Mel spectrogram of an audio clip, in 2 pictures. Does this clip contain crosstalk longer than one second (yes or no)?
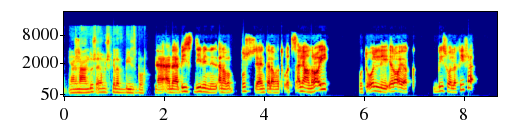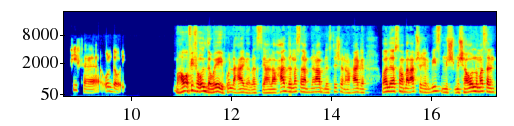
no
